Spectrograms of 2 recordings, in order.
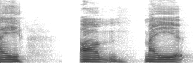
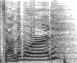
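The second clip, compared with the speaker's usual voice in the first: high, loud, sharp, curt, dismissive tone.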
